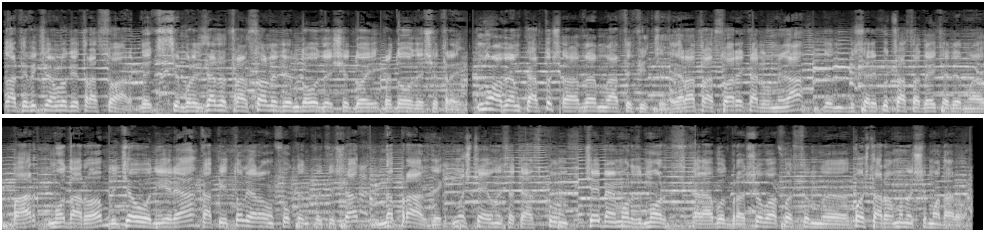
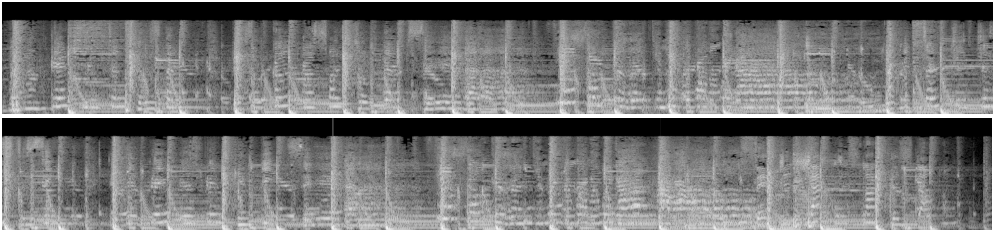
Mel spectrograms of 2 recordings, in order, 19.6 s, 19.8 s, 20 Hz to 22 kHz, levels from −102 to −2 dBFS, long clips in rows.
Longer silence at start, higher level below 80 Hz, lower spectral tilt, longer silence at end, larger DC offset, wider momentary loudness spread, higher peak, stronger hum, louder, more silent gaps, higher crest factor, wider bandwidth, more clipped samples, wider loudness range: about the same, 0 s vs 0 s; second, -48 dBFS vs -26 dBFS; about the same, -3.5 dB/octave vs -4 dB/octave; about the same, 0.1 s vs 0 s; neither; second, 3 LU vs 6 LU; about the same, -2 dBFS vs 0 dBFS; neither; first, -16 LUFS vs -19 LUFS; neither; about the same, 14 dB vs 18 dB; first, 17 kHz vs 11.5 kHz; neither; about the same, 1 LU vs 2 LU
